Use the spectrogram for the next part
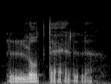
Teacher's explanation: All right, and third example, so I took on purpose this hôtel, okay, because it starts with H, but remember that in French we don't pronounce H, okay, so basically the first sound of the word is the vowel O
